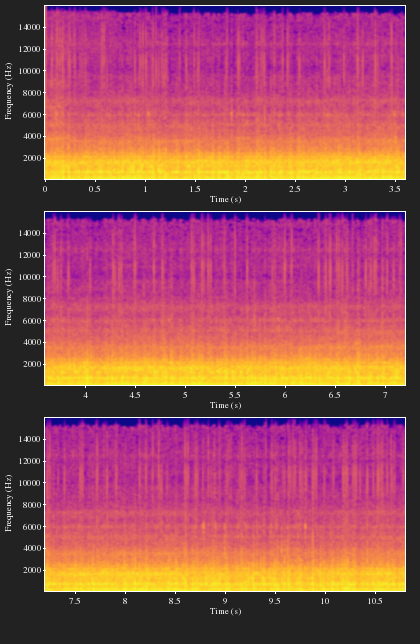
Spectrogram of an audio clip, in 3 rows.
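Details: 103 moped two-stroke after leak fix, plug found very rich: steady even two-stroke burble at idle, no hunting or misfire; idles cleanly.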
